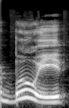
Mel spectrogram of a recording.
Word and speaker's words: buoyed: I don't know how to pronounce that. Buoy. Oh, buoy? Baba buoy, baba buoy. This rumor was further buoyed.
